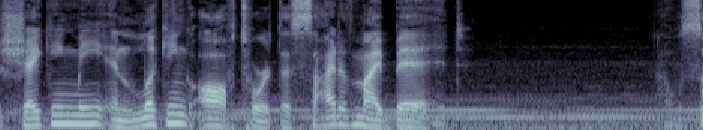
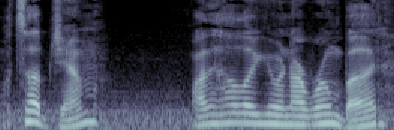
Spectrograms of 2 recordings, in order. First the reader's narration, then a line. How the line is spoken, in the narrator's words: I was still pretty out of it and just calmly said to him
